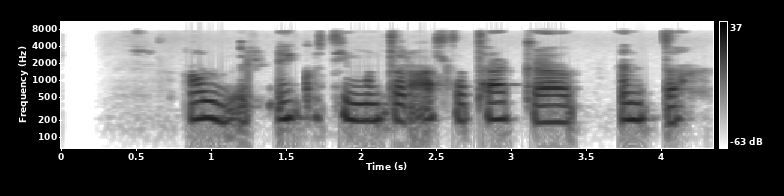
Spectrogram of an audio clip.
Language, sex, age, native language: Icelandic, female, 13, Icelandic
